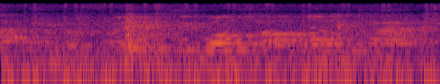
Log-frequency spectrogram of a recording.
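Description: Speech: a voice talking in the debate, over a steady low rumble of room and recording noise.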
